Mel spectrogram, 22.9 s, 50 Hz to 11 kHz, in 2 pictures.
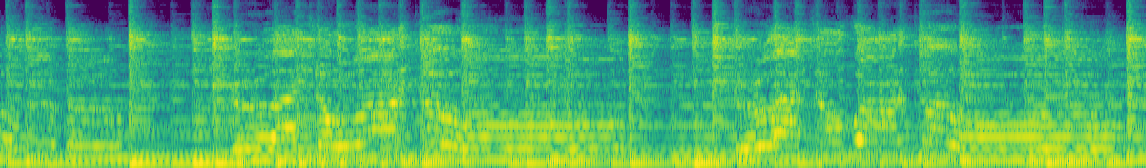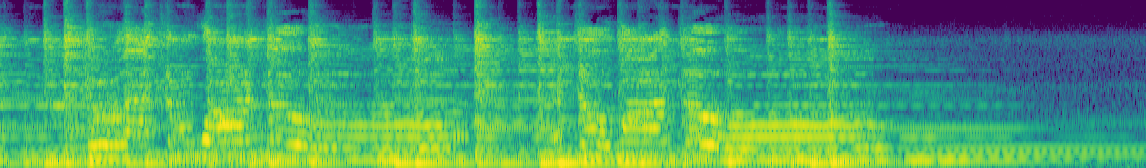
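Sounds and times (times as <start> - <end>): acoustic guitar strumming: 0.0 - 22.9.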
